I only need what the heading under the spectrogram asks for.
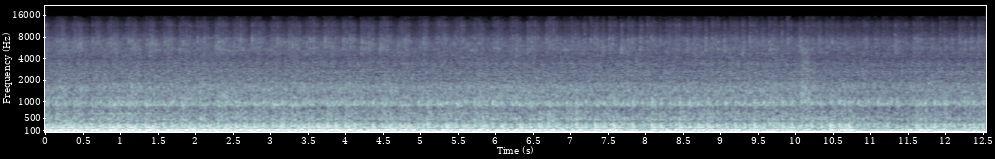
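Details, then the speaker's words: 1978 Chevrolet squarebody V8 with full roller rockers, first start after fitting 3-inch exhaust and Flow Monster mufflers: deep steady idle, even rumbling exhaust note, no misses; slight normal valve-train noise from the roller rockers. "uh yeah seems to be running fine if you noticed when I walked around front there's a little valve train noise"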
